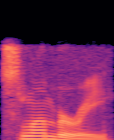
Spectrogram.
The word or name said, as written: slumbery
